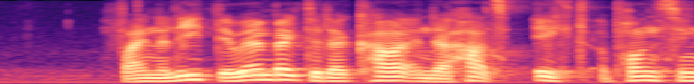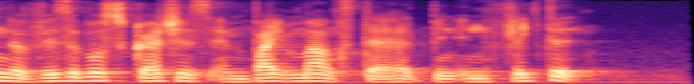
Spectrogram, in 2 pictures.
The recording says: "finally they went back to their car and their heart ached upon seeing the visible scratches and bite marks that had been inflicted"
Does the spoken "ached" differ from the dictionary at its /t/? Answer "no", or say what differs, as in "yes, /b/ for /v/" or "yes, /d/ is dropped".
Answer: no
